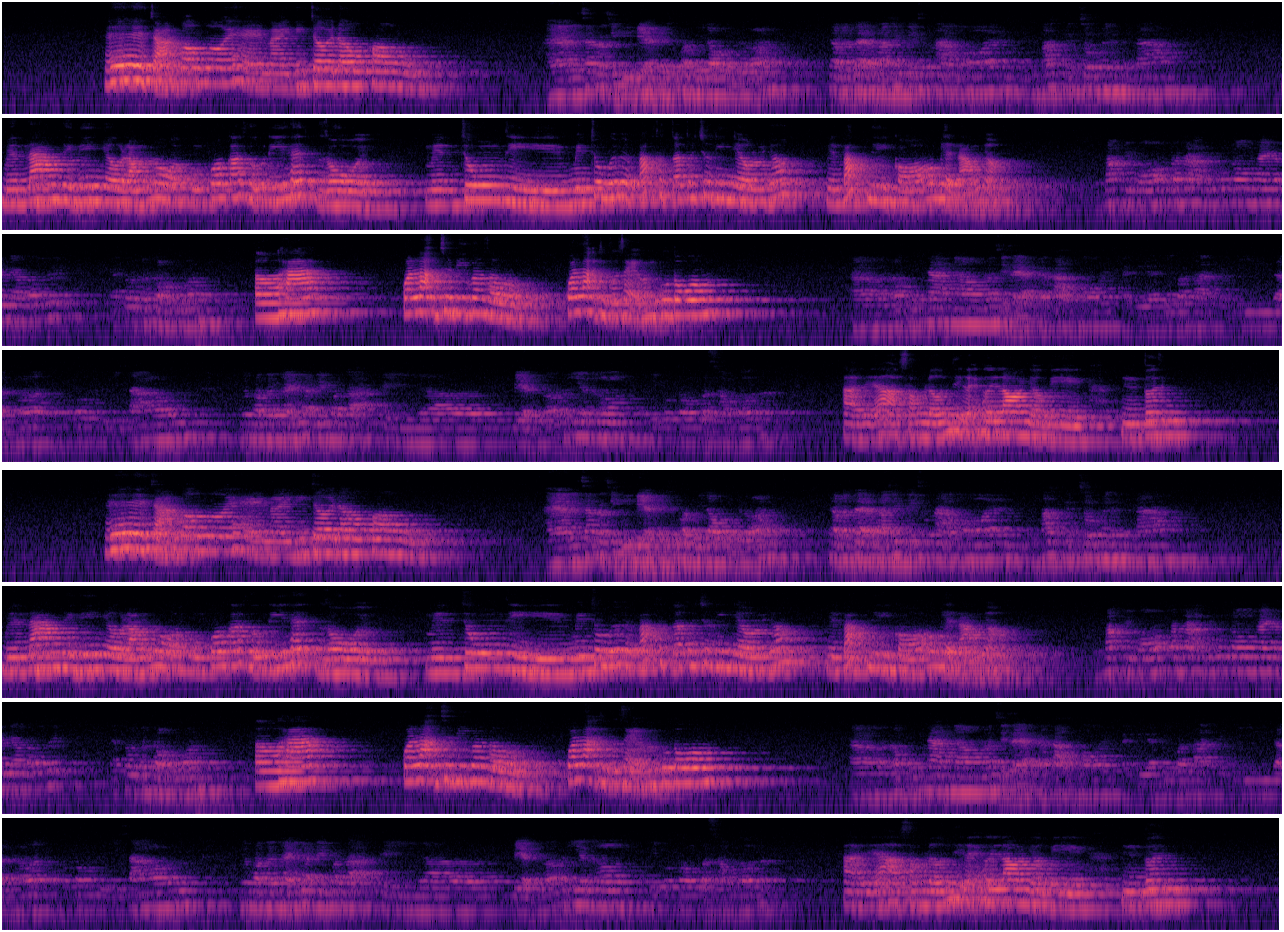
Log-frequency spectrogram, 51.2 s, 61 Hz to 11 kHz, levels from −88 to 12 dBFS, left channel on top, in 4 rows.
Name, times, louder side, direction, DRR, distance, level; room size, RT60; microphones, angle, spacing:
voice 1, 1.0-4.2 12.8-16.5 17.0-20.7 21.0-22.8 28.1-28.8 29.6-30.8 31.2-32.7 46.8-49.2 49.6-50.0, left 2 dB, 35° left, 2 dB, 0.4 m, -28 dB
voice 2, 5.4-7.8 8.3-11.8 23.7-26.2 26.7-27.7 34.1-40.3 40.8-46.1, right 1 dB, 30° right, -8 dB, 0.6 m, -44 dB
3.3 x 2.1 x 3.3 m, 1.4 s
head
